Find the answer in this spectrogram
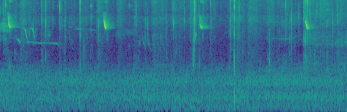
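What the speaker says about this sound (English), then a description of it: "Hear the birds chirping, singing." Birds in autumn woods along a hiking trail give a few short, high chirps spaced a second or so apart, faint over a steady outdoor hiss with falling leaves around.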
